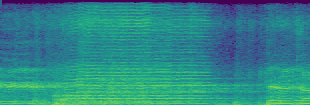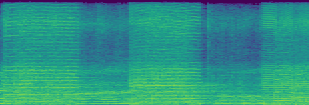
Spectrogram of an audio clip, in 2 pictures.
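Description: Brass band of trumpets, trombones and euphonium playing a loud tune in long held notes, with brief breaks about two and four and a half seconds in.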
